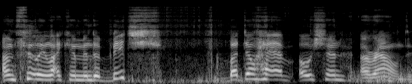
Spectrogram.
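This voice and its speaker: With a Brazilian Portuguese accent, a man speaks at a high pitch and a fairly slow pace. Noticeable background noise can be heard. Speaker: vlogger. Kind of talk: casual monologue vlog. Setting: outdoors. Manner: halting.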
